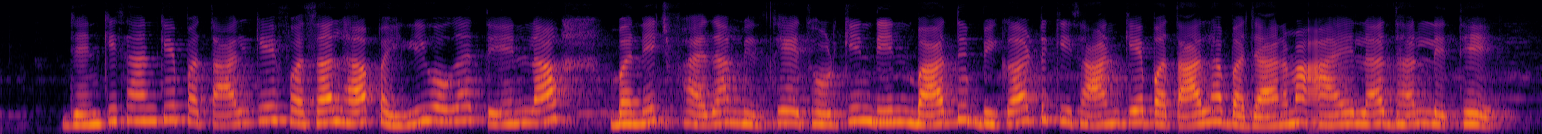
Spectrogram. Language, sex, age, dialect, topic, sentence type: Chhattisgarhi, female, 25-30, Western/Budati/Khatahi, agriculture, statement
